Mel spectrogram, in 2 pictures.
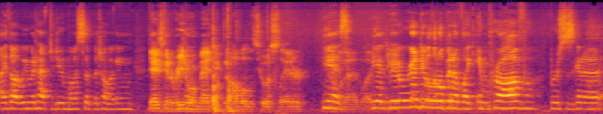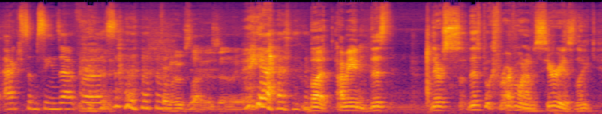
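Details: Adult woman speaking, with brief replies from another adult; normal voice.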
